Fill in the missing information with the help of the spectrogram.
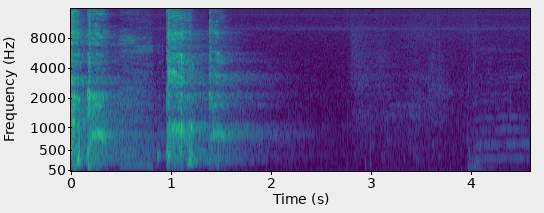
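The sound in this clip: A few harsh coughs come from a scratchy, irritated throat in quick bursts. Quiet follows, then a voice begins faintly near the end.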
